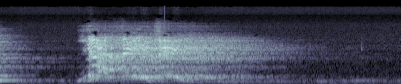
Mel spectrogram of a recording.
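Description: A man shouts loudly, echoing through a large room.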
